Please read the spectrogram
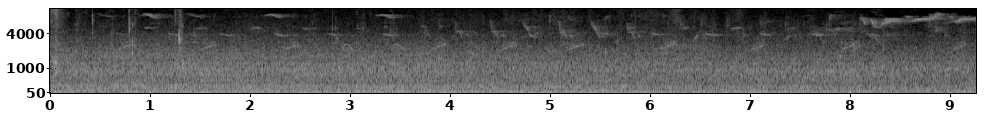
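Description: Small birds chirping, short repeated calls over a steady background hiss, with higher, busier chirping near the end.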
